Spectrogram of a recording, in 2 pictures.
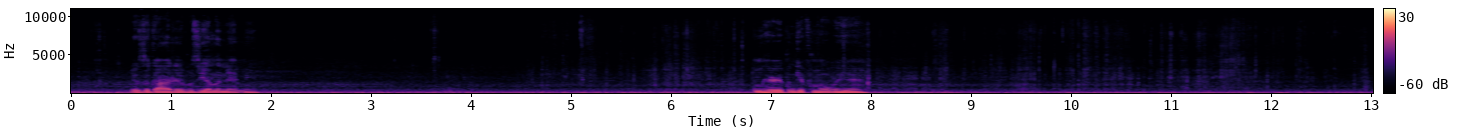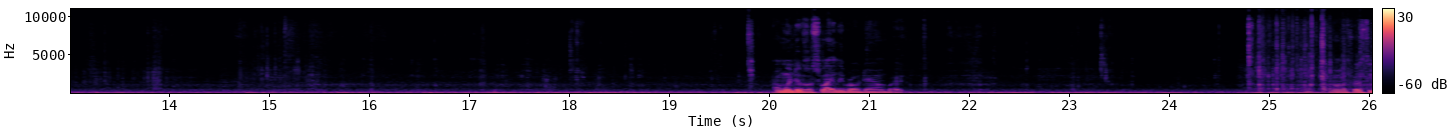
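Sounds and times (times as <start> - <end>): car cabin rumble: 4.4 - 26.0
faint clicks and rustles: 4.5 - 6.9, 7.9 - 19.7.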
